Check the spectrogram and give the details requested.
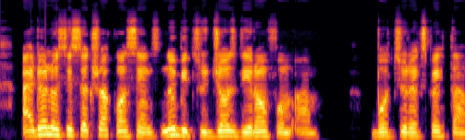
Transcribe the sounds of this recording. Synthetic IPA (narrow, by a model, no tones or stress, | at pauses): aɪdõnːos̬esɛkt͡ʃualkɔ̃nsɛ̃ntnobitud͡ʒɔsdeɾɔ̃nfɹɔ̃mʔã̰m | bɔtːuɹɛkspɛk̚tãm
